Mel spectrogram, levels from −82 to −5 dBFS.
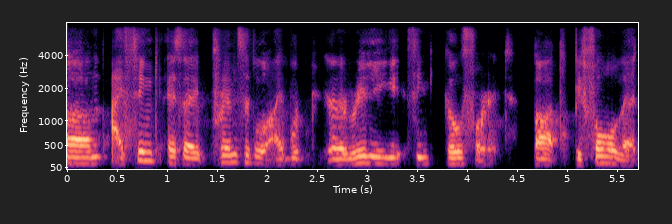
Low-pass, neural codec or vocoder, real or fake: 7.2 kHz; codec, 16 kHz, 2 kbps, FreqCodec, smaller model; fake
